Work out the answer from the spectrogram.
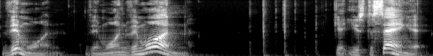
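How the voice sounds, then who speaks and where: A man with a fairly low voice talks through an opinionated tech monologue as an educator. He states things emphatically, then repeats and reworks the wording as if composing it out loud. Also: huge pitch swings, slow pace, breathy edge. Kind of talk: drafting and reading aloud an opinionated monologue while typing.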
